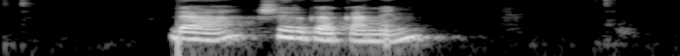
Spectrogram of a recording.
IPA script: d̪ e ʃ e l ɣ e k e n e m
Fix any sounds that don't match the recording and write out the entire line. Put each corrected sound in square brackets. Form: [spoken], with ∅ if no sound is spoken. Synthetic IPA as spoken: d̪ [a] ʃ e [ɾ] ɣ [a] k [a] n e m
